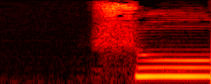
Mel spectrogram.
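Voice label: "shu", Mandarin Chinese pinyin, first tone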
